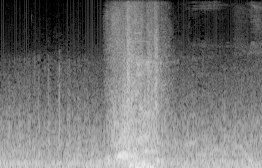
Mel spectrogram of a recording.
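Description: Wooden planks burst apart with a loud crash.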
